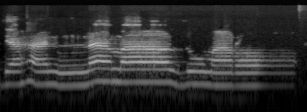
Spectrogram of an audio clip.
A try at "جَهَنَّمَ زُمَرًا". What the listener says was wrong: Pendek, jahannamanya. Jahannam. Jahannama Zumaro, tidak panjang maknya.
